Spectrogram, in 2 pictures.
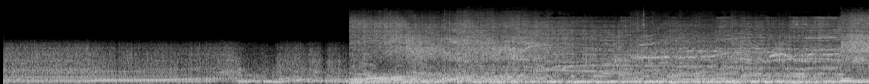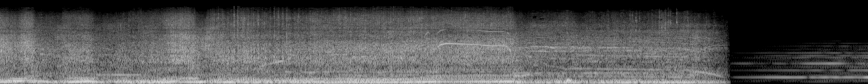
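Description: Highlight-clip audio of motocross bike and monster truck engines revving, their pitch rising and falling, mixed with loud music. The sound changes abruptly about three and a half seconds in, where one clip cuts to the next.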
